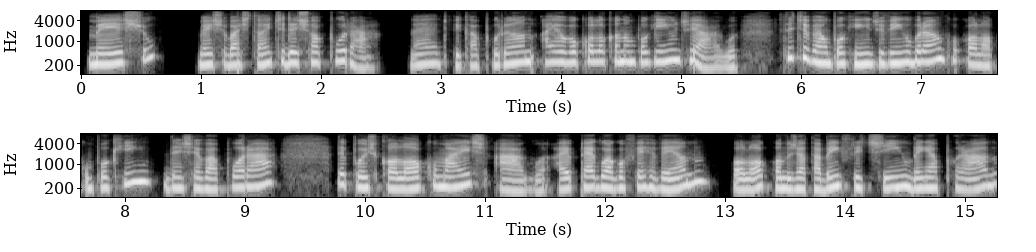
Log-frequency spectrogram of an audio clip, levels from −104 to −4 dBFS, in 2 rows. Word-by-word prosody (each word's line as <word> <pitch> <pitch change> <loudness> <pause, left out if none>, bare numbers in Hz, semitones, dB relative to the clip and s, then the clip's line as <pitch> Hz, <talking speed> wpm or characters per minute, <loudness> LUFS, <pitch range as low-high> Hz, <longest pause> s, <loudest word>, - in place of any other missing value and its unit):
Mexo, 235 +9 +1 0.3
mexo 215 +1 -1
bastante 215 +2 -1
e - - +1
deixo 245 +1 +1
apurar, 235 -8 -2 0.3
né, 225 +2 -2
de 225 - -12
ficar 200 0 -5
apurando, 225 +5 0
aí 245 +1 -2
eu 250 - +3
vou 245 0 0
colocando 255 0 0
um 255 - +2
pouquinho 255 +3 +1
de 275 -1 -1
água. 180 -4 -2 0.4
Se 335 - +2
tiver 325 -8 +3
um 235 - +4
pouquinho 230 -1 +1
de 230 +1 -1
vinho 235 +2 +3
branco, 275 +4 +2
coloco 210 -6 -2
um - - -2
pouquinho, 280 +10 +1
deixo 210 0 -3
evaporar, 225 +6 +1 0.5
depois 220 -5 0
coloco 205 +2 +2
mais 235 +4 +2
água. 175 -1 -2
Aí 195 +2 +1
pego 220 +1 +1
água 210 0 +2
fervendo, 220 +7 +1 0.2
coloco 185 +5 +2
quando 210 -2 +2
já 195 0 +2
está 195 0 0
bem 210 +5 +3
fritinho, 220 -1 -1
bem 210 0 +2
apurado 210 +3 -1
225 Hz, 180 wpm, -24 LUFS, 205-250 Hz, 0.5 s, um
